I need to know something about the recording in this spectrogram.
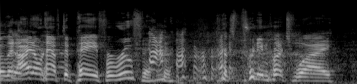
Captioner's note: laughs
